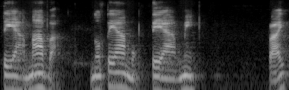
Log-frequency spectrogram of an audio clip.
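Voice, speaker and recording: A male English teacher giving an online class, explaining grammar in Spanish and slowly repeating English examples. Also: on the low side, steady tone. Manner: calls students "chicos", jokes in class. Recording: muffled video-class audio, faint hiss.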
